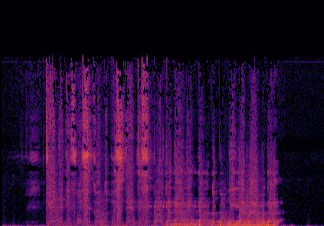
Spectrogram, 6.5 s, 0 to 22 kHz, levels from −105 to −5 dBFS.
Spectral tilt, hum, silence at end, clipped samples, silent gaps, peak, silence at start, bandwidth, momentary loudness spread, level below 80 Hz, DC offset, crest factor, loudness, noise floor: -3 dB/octave; none; 0.25 s; under 0.1%; none; -28 dBFS; 0.05 s; 16.5 kHz; 11 LU; -68 dBFS; under 0.1%; 22 dB; -47 LUFS; -73 dBFS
